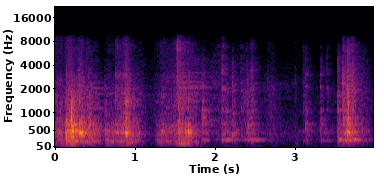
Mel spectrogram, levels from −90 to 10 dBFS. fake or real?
real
